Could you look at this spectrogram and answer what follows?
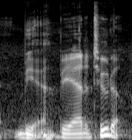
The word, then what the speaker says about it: Beatitudo: B-E-A-T-I-T-U-D-O. Beatitudo. – Oh, Beatitude.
